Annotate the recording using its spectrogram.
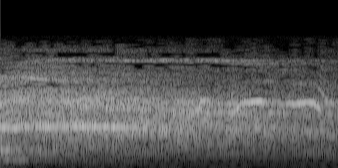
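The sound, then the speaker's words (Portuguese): A small crowd from Mato Grosso do Sul shouts and cheers together when their state is called out, a steady burst lasting a couple of seconds, moderately loud, with no clear speech over it. “Só tem um pouquinho aqui. Mato Grosso do Sul, vamos gritar um pouco mais.”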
